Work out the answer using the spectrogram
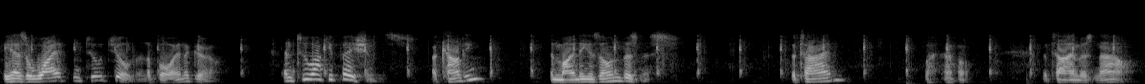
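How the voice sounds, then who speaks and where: An actor narrating a 1940s radio drama as a wry, sardonic storyteller who speaks of chance as a person. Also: male voice, medium pitch, big pitch swings, natural voice. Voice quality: sardonic, measured. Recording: tinny old radio recording, hiss.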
